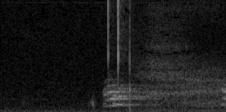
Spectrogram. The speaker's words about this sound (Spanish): Gracias, perro de fondo, por el apoyo emocional, claro que sí.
